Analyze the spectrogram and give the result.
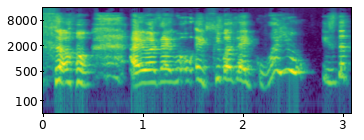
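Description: A woman with a Venezuelan accent, high in pitch, with very wide pitch swings. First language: Spanish. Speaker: viewer on a live stream. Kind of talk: casual chat. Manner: halting.

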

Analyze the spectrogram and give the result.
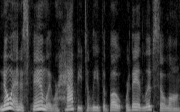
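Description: A woman speaks in a gentle, warm tone with very wide pitch swings. The background is quiet. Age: old. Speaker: grandparent reading Bible stories. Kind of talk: bedtime Bible story read aloud to grandchildren. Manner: gentle, slow storybook pacing for children; warm, affectionate sign-off to little listeners. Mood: gentle, warm storytelling. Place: home room.

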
